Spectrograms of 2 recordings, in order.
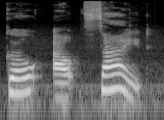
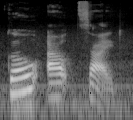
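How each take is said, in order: First: "Go outside." slow and much louder, side punched hard; teacher has the class try "Go outside." with big stress. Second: "Go outside." said slowly, side a little louder; first model "Go outside." with a gentle lean on side; teacher modelling the stress in "Go outside.". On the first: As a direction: belt out "Go outside." hitting side. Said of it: "So let's try that". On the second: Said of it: "The last syllable, side, sounds louder than out". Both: Shown as a demonstration.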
